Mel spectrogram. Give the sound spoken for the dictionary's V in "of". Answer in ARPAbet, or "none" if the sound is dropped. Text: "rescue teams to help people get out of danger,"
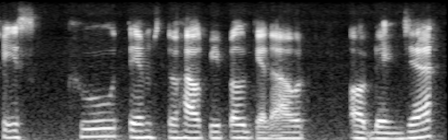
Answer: P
